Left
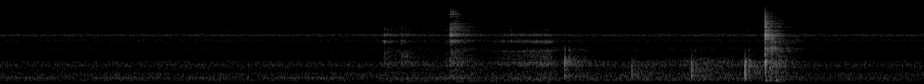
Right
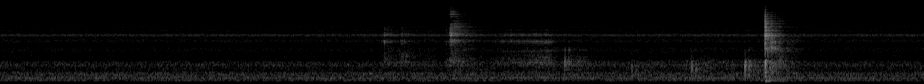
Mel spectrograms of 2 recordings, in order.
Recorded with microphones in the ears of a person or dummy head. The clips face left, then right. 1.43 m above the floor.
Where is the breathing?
I don't hear breathing.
